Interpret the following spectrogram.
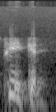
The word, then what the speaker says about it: pecan: No, it's pecan. See, you know, in North Carolina, it's pecan. My grandmother used to call it it's pecan.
